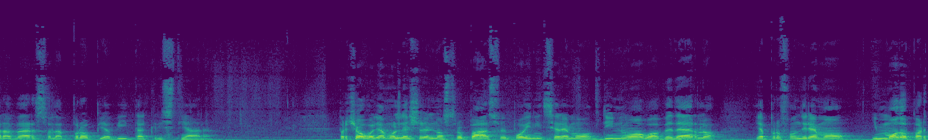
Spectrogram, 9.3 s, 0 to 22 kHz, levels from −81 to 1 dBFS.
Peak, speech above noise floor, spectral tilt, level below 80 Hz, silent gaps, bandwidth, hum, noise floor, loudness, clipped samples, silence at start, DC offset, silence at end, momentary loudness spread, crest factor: 0 dBFS; 20 dB; -6.5 dB/octave; -36 dBFS; none; 16.5 kHz; none; -38 dBFS; -19 LUFS; under 0.1%; 0 s; under 0.1%; 0 s; 11 LU; 18 dB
